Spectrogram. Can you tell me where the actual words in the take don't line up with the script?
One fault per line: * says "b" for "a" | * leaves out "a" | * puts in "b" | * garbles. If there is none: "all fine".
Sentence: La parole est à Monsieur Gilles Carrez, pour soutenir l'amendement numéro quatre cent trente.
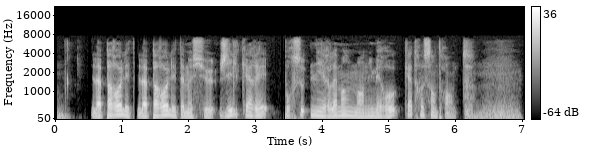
* puts in "la parole est"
